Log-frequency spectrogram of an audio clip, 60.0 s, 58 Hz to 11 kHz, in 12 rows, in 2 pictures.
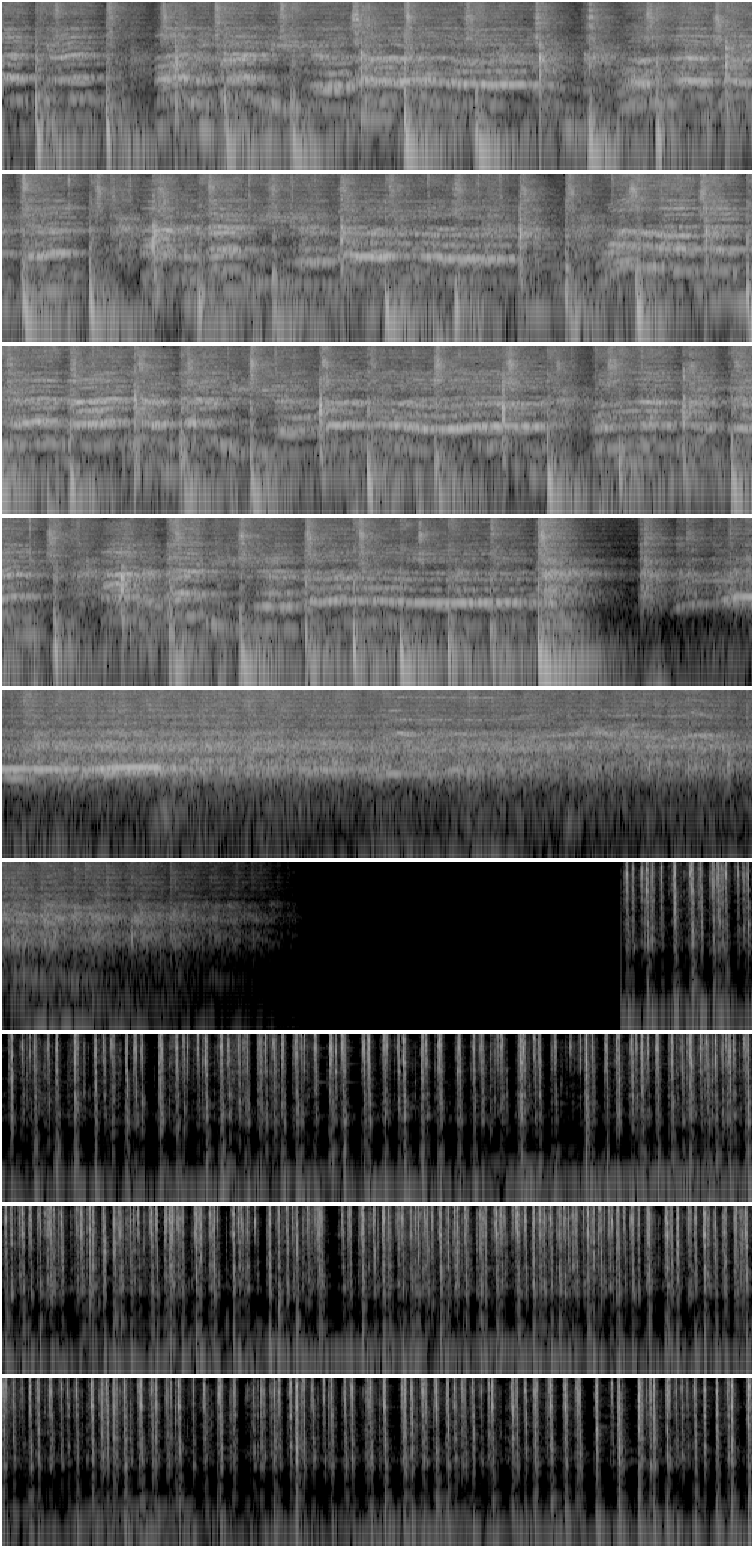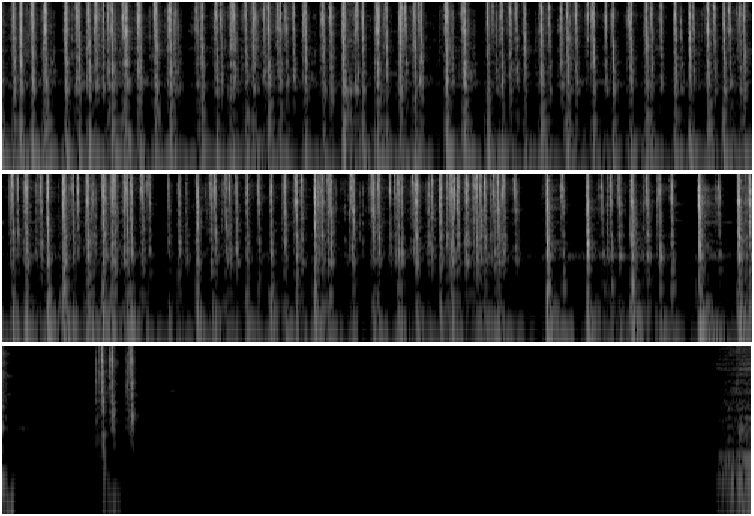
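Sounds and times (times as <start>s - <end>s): rapid keyboard typing: 0.0s - 18.0s, 29.2s - 55.9s.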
